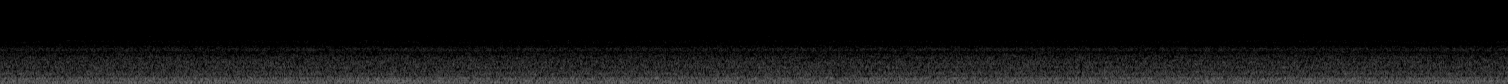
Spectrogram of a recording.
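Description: Steady low rumbling background noise with no distinct events, typical of outdoor ambience picked up by a phone microphone.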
